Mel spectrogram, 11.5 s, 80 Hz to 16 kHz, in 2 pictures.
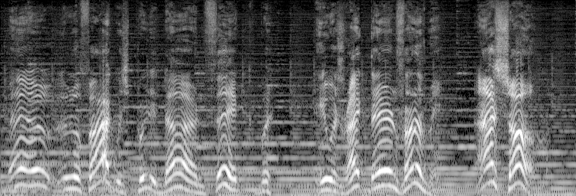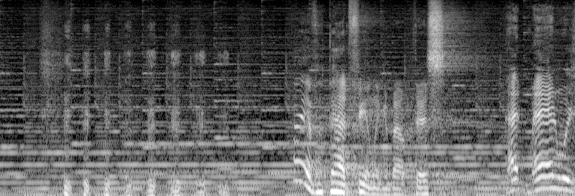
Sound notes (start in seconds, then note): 6.1 chuckling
